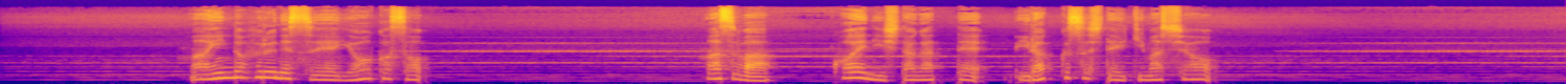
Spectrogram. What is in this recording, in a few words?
Meditation and Mindfulness Healing Voices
